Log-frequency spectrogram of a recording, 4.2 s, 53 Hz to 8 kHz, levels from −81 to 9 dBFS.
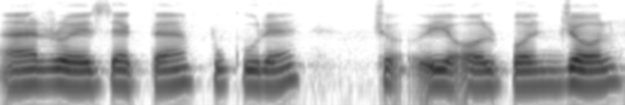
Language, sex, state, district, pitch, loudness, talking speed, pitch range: Bengali, male, Tripura, West Tripura, 140 Hz, -18 LUFS, 115 wpm, 135-145 Hz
